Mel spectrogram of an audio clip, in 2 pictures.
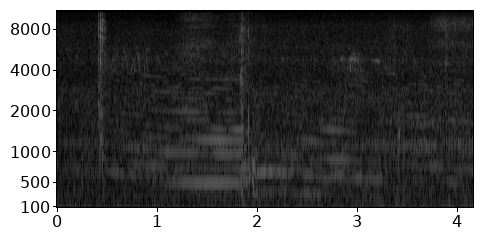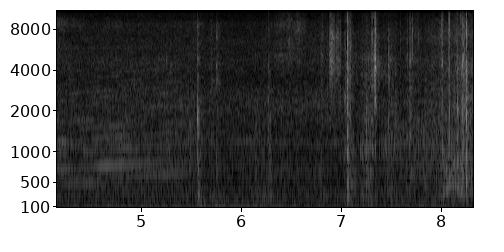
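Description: BMW E46 convertible's electro-hydraulic soft-top pump whining as the top raises, its pitch sliding down and then back up over about five seconds. Sharp clicks and clunks from the folding frame and latches come through it, several close together near the end.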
